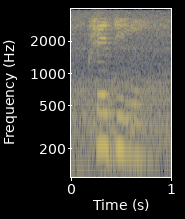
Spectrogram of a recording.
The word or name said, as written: prithee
